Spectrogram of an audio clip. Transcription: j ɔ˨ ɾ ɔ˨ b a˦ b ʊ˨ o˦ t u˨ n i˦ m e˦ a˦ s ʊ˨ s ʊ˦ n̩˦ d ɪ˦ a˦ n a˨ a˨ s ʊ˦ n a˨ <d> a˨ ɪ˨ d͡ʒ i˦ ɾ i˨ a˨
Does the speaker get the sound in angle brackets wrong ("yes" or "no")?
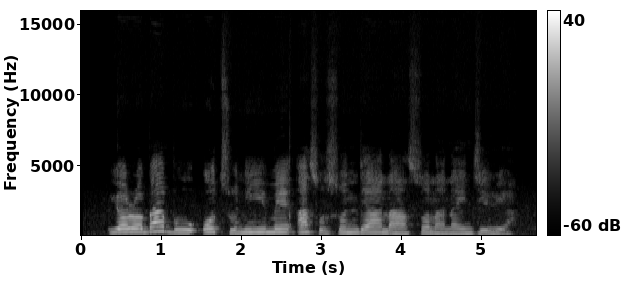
yes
